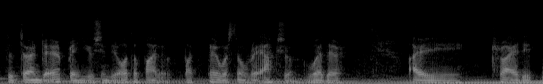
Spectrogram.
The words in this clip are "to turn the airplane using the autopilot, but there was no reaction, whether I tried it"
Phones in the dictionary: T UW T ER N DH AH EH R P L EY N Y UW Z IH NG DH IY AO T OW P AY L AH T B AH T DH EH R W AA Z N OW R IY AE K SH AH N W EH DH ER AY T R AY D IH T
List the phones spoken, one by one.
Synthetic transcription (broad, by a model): T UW T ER N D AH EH R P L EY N Y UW S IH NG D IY AO T OW P AY L AH T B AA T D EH R W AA S N OW R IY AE K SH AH N W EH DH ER AY T R AY D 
